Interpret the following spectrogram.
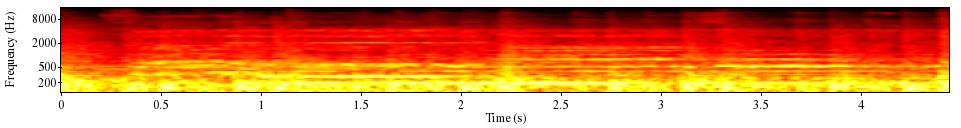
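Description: Live worship band playing a slow song: voices singing long held notes over guitars.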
